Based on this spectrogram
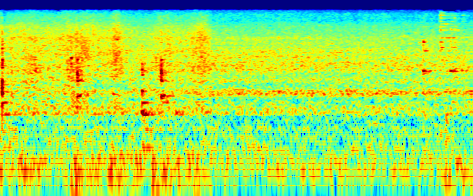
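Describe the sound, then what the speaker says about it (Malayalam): Onions with ginger garlic paste fry loudly in hot oil, a dense continuous sizzle with a few scraping stirs near the start, heard close and without any talking. "ഇതൊന്ന് ഇളക്കി മിക്സ് ചെയ്യാം"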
